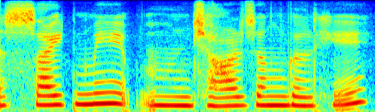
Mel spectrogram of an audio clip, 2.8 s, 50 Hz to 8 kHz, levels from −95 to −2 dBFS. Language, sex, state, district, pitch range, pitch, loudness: Hindi, female, West Bengal, Darjeeling, 230-265 Hz, 240 Hz, -13 LUFS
